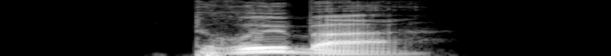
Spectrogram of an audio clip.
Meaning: contraction of darüber
- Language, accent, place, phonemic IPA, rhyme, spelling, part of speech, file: German, Germany, Berlin, /ˈdʁyːbɐ/, -yːbɐ, drüber, adverb, De-drüber.ogg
